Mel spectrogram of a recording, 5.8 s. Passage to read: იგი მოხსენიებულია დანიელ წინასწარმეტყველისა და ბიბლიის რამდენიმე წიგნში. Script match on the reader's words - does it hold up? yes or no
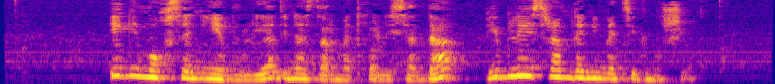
no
